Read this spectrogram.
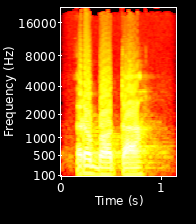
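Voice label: robota, Polish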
